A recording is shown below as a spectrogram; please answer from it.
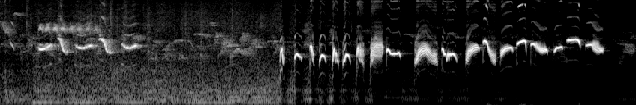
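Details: Caged Chinese hwamei from Vietnam: after a softer stretch of twittering over background noise, a loud run of rapid, clear whistled notes, rising and falling, repeated many times in quick bursts for about five seconds.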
